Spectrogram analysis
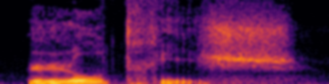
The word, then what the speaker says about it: Autriche: L'Autriche, okay, remember sh here.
